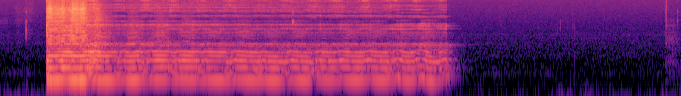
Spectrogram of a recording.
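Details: Vocal tremor, most obvious in intensity and voice quality, with normal and breathy (aphonic) voice alternating and less variation in fundamental frequency; finding: tremulous voice (vocal tremor).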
